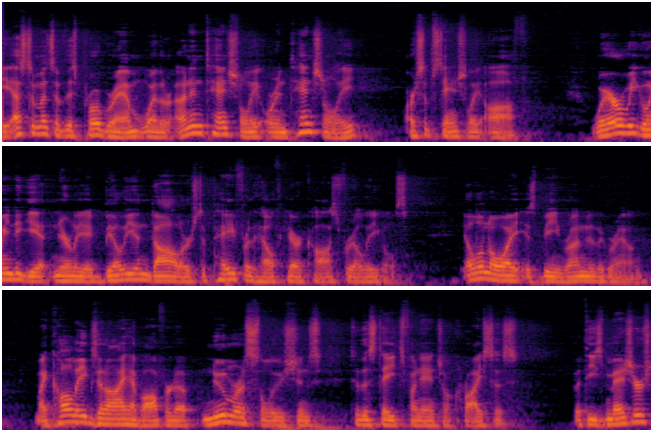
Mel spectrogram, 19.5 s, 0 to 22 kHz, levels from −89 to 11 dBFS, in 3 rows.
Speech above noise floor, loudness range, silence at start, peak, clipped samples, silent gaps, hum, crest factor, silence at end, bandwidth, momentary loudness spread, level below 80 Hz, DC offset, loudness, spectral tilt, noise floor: 37 dB; 4 LU; 0 s; -8 dBFS; under 0.1%; none; none; 18 dB; 0 s; 15 kHz; 10 LU; -48 dBFS; under 0.1%; -24 LUFS; -5.5 dB/octave; -61 dBFS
